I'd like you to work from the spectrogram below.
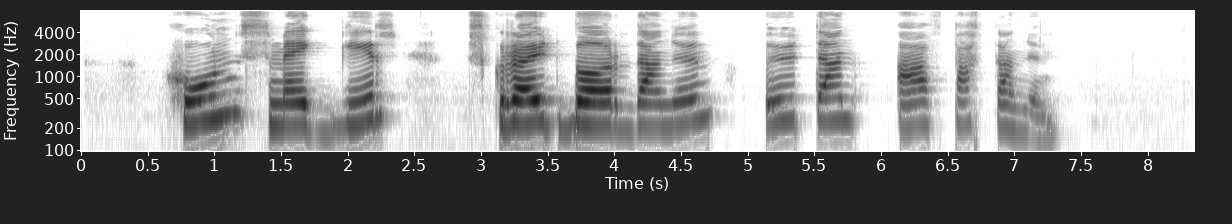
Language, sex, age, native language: Icelandic, female, 20-29, Polish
